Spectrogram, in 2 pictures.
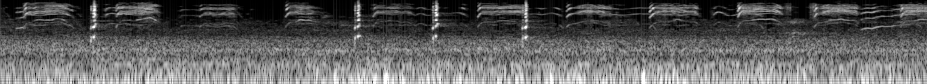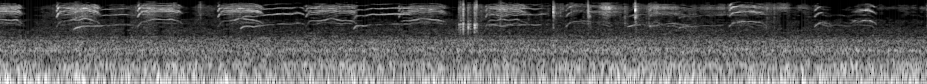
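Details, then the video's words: Common kestrel at a nest in a university building in Cairo, eggs just hatched, female bringing food to her chicks; rapid series of thin, high, squeaky calls, each brief, over constant loud low rumbling noise. "Common Kestrel feeding chicks"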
